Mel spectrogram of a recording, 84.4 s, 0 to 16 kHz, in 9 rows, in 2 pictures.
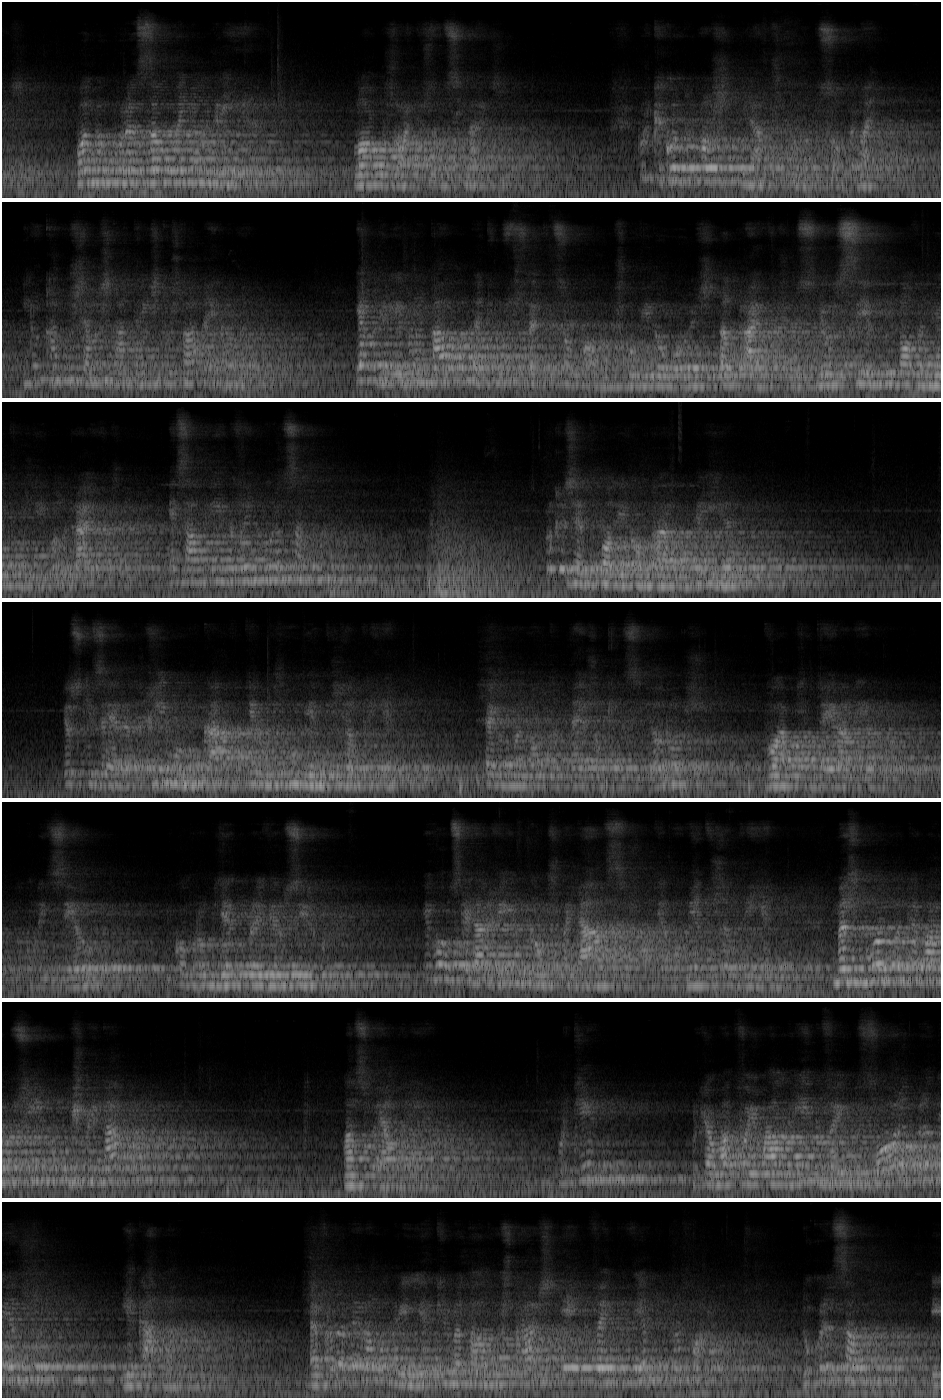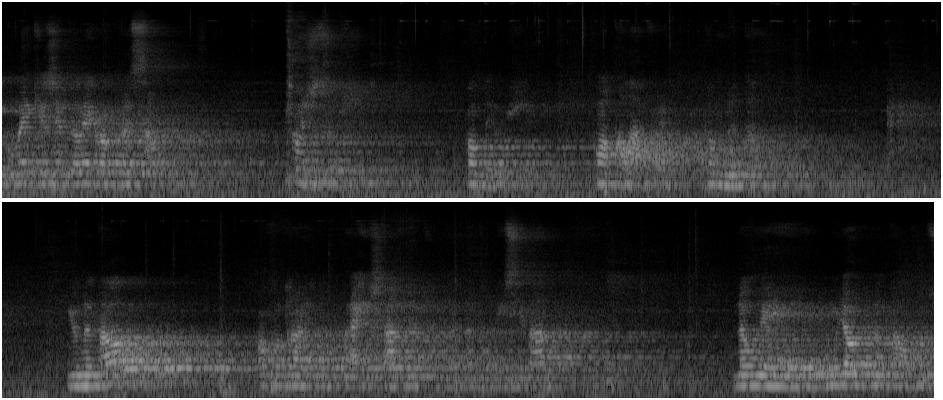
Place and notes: Santo Ildefonso, Portugal - Igreja da Trindade, Porto
Recorded inside Trindade Church in Porto.
Liturgical singing and sermon about happiness and christmas:
"O coração e os olhos são dois amigos leais, quando o coração está triste logo os olhos dão sinais" Luís Otávio
Zoom H4n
